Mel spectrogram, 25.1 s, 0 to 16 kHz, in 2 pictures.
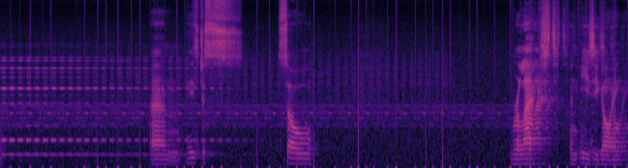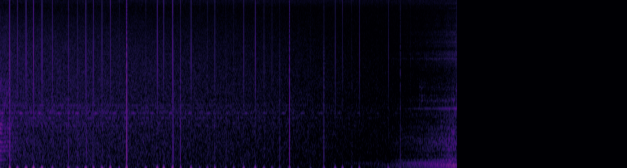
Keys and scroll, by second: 0.7 space, 0.8 e.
